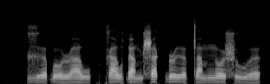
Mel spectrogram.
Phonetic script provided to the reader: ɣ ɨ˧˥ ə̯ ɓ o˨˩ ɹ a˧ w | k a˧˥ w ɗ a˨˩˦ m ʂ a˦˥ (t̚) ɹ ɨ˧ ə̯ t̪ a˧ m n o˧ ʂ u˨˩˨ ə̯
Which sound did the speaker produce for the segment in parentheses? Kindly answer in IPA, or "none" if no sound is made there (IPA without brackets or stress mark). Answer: k̚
